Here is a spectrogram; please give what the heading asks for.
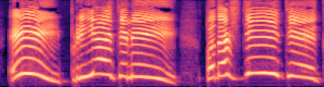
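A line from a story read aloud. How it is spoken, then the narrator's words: Shouting. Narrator (Russian): кричал он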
